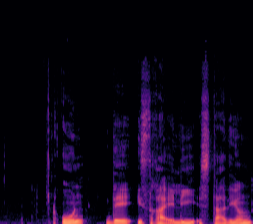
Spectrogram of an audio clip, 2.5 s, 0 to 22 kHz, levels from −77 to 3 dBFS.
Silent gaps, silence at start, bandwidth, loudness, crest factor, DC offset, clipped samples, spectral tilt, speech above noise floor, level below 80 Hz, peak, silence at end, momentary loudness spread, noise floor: none; 0.55 s; 15.5 kHz; -22 LUFS; 16 dB; under 0.1%; under 0.1%; -7 dB/octave; 32 dB; -50 dBFS; -6 dBFS; 0 s; 5 LU; -52 dBFS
